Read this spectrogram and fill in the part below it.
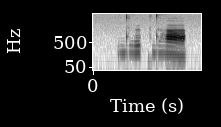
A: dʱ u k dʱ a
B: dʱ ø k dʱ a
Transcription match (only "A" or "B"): B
